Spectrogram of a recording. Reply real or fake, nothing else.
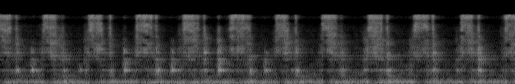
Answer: fake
